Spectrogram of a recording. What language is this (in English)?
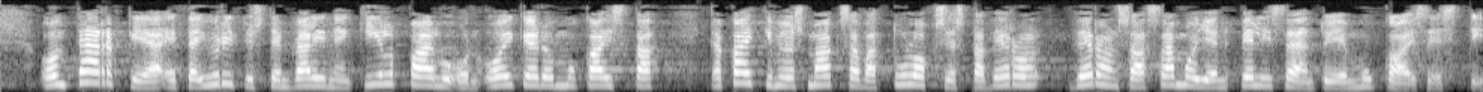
Finnish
